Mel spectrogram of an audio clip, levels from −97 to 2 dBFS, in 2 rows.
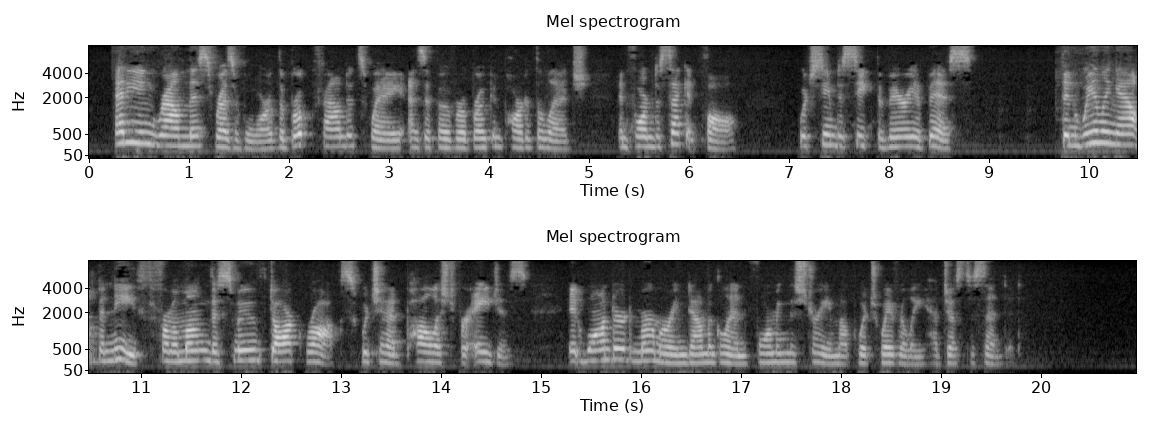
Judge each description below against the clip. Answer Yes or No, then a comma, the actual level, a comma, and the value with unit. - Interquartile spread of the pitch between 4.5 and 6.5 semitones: No, average, 3.8 semitones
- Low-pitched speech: No, high, 205 Hz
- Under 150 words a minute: No, average, 175 wpm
